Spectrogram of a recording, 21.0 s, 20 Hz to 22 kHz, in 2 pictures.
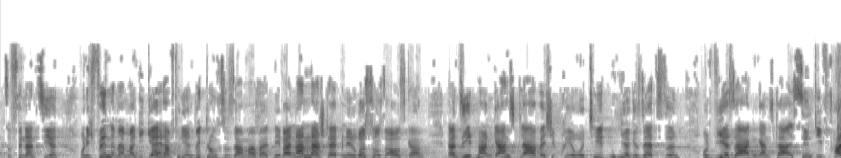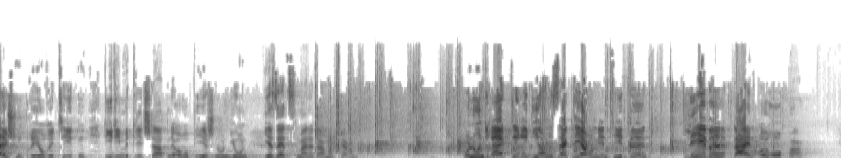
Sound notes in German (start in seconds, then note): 14.4 Beifall DIE LINKE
